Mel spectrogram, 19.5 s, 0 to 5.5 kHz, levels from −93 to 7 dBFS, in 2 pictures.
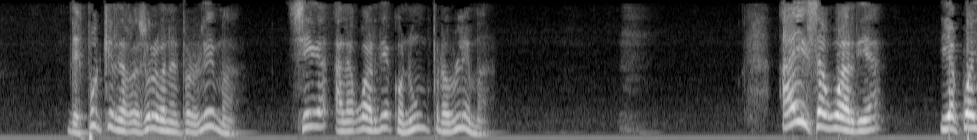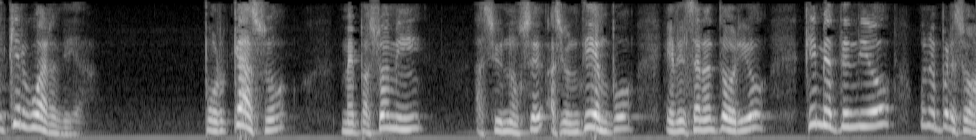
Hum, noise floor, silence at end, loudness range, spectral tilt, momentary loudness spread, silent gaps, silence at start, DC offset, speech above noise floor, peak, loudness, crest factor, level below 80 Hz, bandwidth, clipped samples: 50 Hz at -45 dBFS; -46 dBFS; 0 s; 7 LU; -7.5 dB/octave; 14 LU; none; 0.7 s; under 0.1%; 28 dB; 0 dBFS; -19 LUFS; 20 dB; -44 dBFS; 5.4 kHz; under 0.1%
